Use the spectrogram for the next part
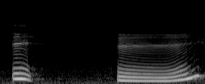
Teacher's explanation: the e e which is the palatal sound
